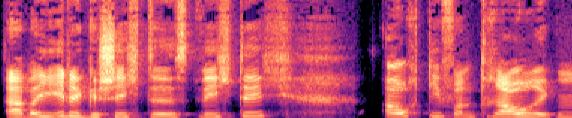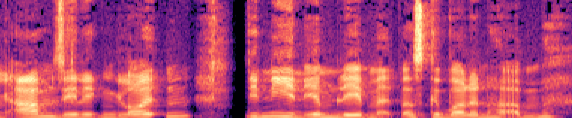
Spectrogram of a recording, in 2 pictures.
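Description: A woman's voice: on the high side, normal speed, fairly bright tone, lightly acted. A woman voicing a tearful, earnest teenage schoolgirl who speaks in a pleading way.

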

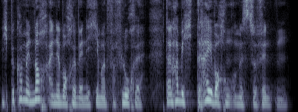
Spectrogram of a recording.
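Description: A man's voice: expressive, fairly quick, husky. A man voicing a mischievous, defiant teenage girl in a told story, in a raised, girlish voice. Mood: determined. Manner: higher, girlish put-on voice. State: crying.

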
